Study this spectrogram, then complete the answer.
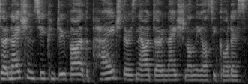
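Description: Talking at a fairly quick pace, a woman uses ordinary pitch variation. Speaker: tarot reader. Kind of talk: casual vlog chat. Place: home room. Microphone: phone near.

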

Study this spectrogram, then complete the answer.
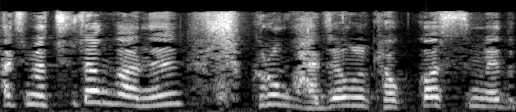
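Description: Lively intonation carries a woman's speech at a moderate pace. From South Korea. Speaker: party spokesperson. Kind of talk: news panel discussion. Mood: earnest, defending the minister. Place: studio. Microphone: lapel.

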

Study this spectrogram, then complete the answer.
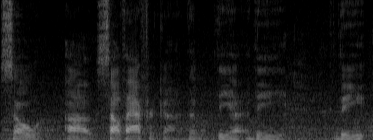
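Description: A somewhat breathy man speaks with fairly even intonation. Noticeable background noise runs underneath. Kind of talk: interview answer. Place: hall.

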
